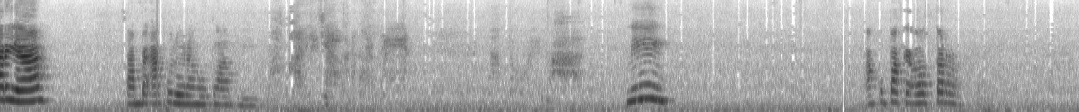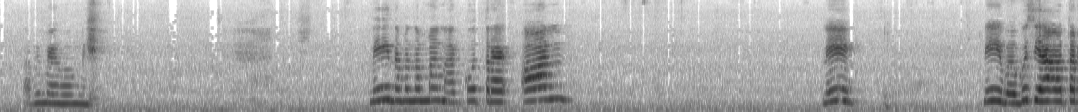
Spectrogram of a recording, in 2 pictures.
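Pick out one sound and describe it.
A young woman talks close by with animation, in short bursts.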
